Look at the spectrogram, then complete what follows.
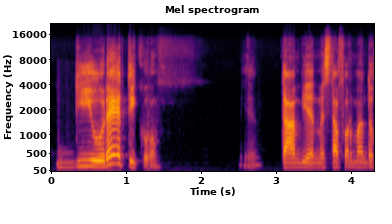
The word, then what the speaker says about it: diurético: Y si ustedes analizan, está en esta sílaba el acento, ¿sí? Que sería la tercera sílaba o la antepenúltima sílaba.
